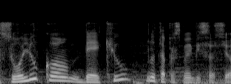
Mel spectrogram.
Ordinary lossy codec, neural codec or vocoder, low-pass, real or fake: AAC, 48 kbps; none; 7.2 kHz; real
